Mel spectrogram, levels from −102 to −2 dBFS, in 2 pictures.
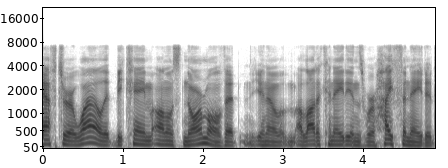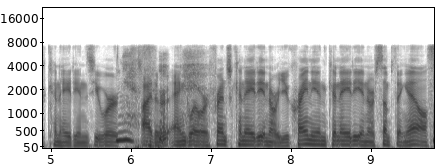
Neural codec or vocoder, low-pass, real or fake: vocoder, 44.1 kHz, 128 mel bands every 256 samples, BigVGAN v2; 7.2 kHz; fake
